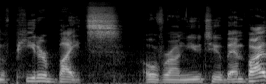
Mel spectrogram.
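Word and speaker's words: Bytes: those yes yes peter bites um with a uh that's spelled b-y-t-e-s uh you know like a like a like a megabyte exactly um so and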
